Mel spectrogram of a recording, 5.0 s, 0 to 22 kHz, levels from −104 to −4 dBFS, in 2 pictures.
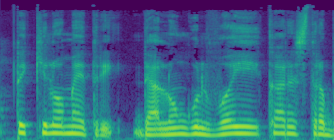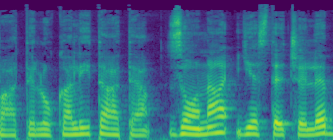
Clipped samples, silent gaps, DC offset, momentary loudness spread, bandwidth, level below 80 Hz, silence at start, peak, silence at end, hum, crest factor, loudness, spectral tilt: under 0.1%; none; under 0.1%; 7 LU; 18.5 kHz; -50 dBFS; 0.1 s; -4 dBFS; 0 s; none; 16 dB; -22 LUFS; -6 dB/octave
